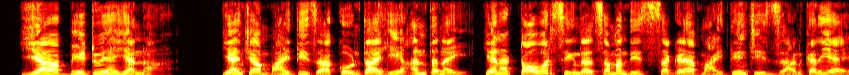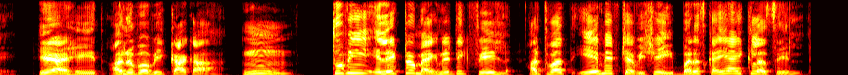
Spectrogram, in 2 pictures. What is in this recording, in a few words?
MARATHI MALE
